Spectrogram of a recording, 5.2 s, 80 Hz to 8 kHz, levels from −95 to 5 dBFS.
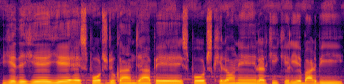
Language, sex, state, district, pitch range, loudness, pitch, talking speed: Hindi, male, Odisha, Khordha, 100-115 Hz, -13 LUFS, 105 Hz, 175 wpm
